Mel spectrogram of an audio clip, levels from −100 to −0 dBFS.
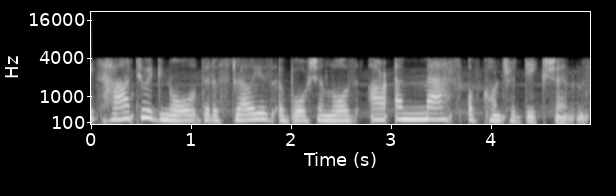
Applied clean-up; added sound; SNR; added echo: none; none; none; none.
